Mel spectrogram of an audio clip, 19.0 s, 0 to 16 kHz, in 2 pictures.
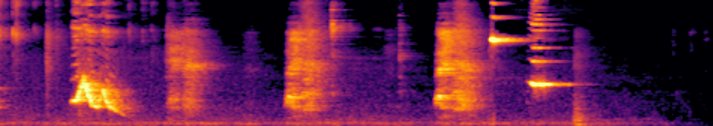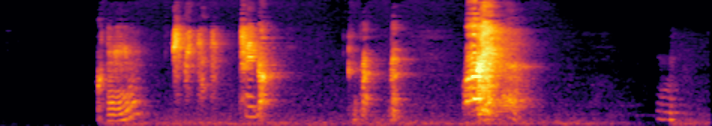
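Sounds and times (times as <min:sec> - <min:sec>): parrot whistling and calling: 0:01.0 - 0:01.8, 0:06.0 - 0:07.7.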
